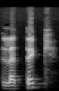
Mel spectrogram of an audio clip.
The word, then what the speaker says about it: LaTeX: Ça s'écrit LaTeX, LATEX, mais ça se prononce LaTeX parce que donc c'est du grec et donc le X c'est du grec en tout cas.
